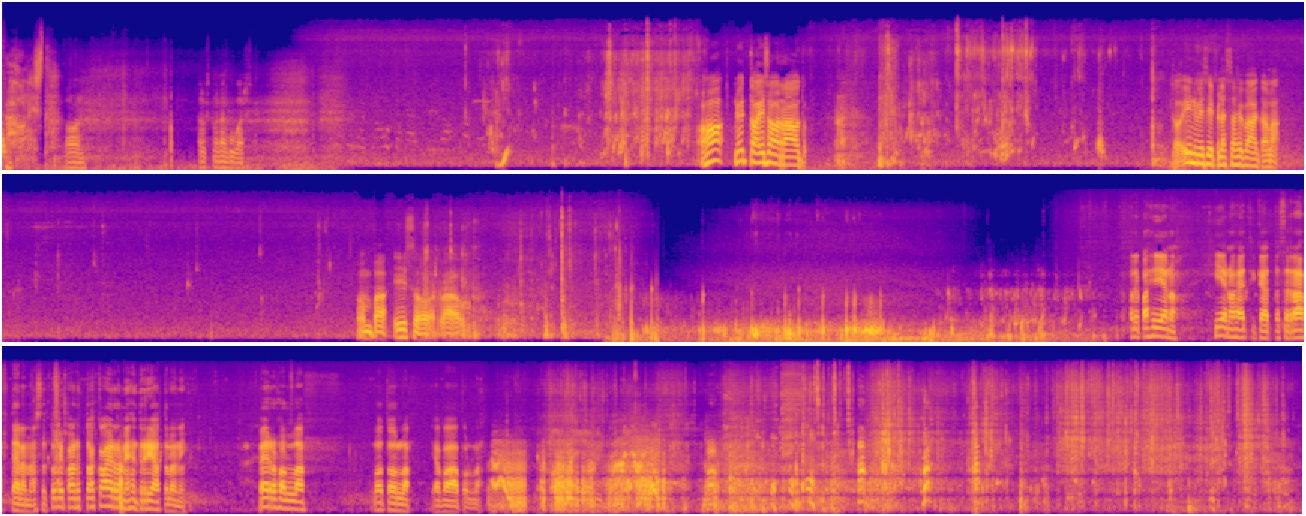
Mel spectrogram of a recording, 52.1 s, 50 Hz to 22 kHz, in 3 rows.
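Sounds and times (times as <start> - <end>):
open-air hiss: 0.0 - 25.8, 31.5 - 52.0
underwater rumbling and sloshing: 1.2 - 2.6, 25.4 - 32.3, 41.7 - 48.7
water splashing: 6.3 - 9.4, 11.2 - 14.8, 29.8 - 32.1, 41.8 - 52.0
plastic bag rustling: 45.7 - 52.0.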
